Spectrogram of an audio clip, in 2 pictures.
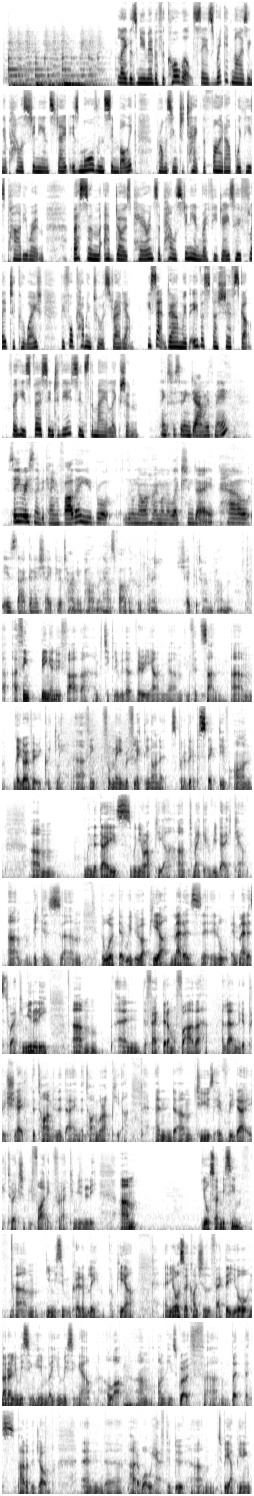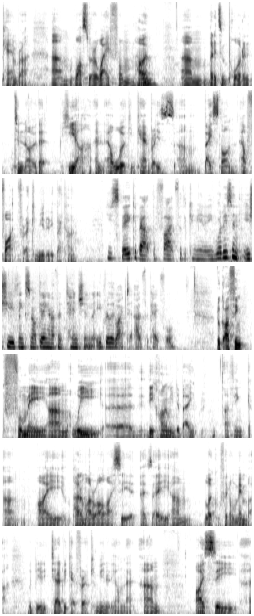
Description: INTERVIEW: Basem Abdo on his Palestinian heritage and being a first-time federal MP
He sat down with SBS News for his first interview since the May election.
